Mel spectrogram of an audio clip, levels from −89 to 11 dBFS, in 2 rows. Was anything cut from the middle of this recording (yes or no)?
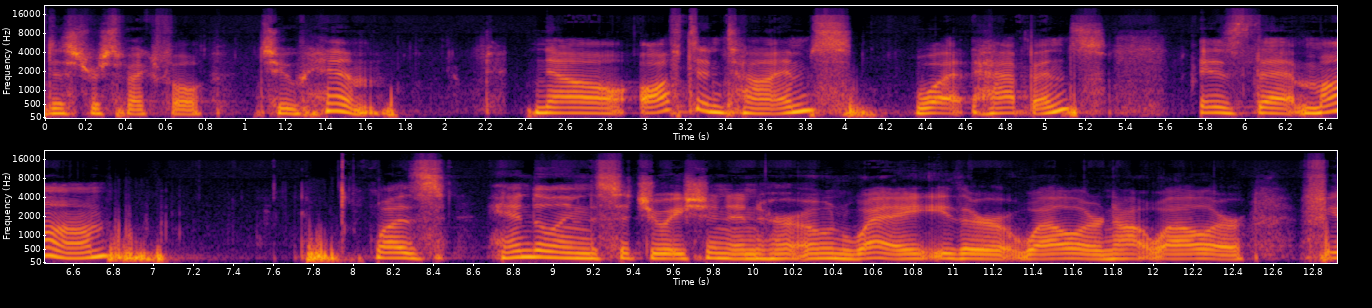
yes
